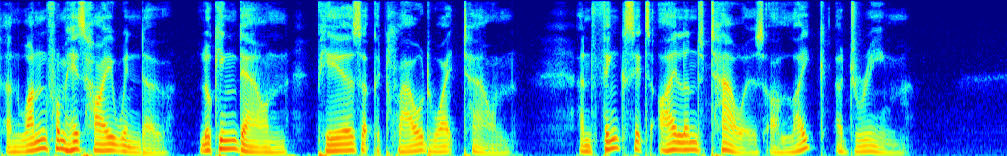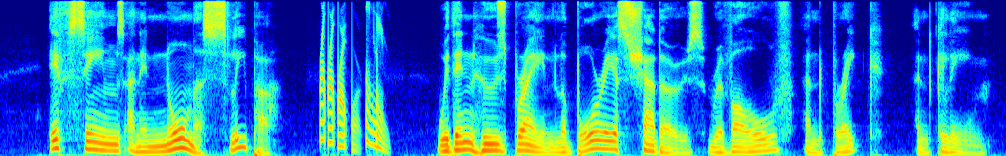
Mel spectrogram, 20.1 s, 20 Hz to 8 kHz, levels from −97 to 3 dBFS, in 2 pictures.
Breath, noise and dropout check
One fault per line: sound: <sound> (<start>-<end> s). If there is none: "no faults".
sound: chirp (13.3-14.0 s)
